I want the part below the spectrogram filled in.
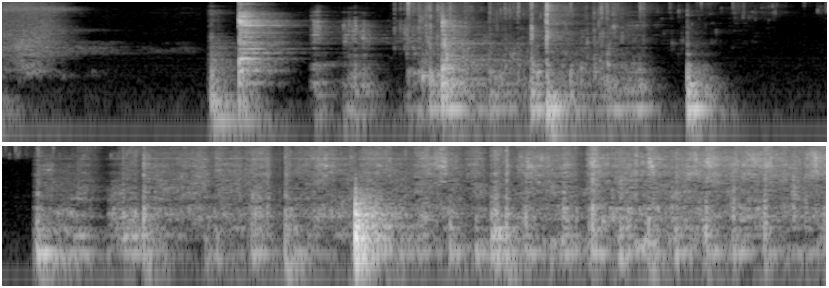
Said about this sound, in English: You mix that pretty well.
